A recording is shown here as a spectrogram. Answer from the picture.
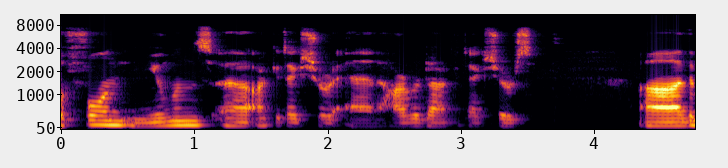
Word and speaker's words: von Neumann: two different architectures phone I think this guy's name is pronounced Neumann so phone newman's architecture and Harvard architectures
